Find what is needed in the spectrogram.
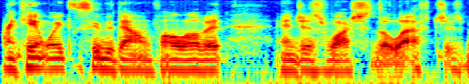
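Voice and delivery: ordinary talk, nothing marked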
